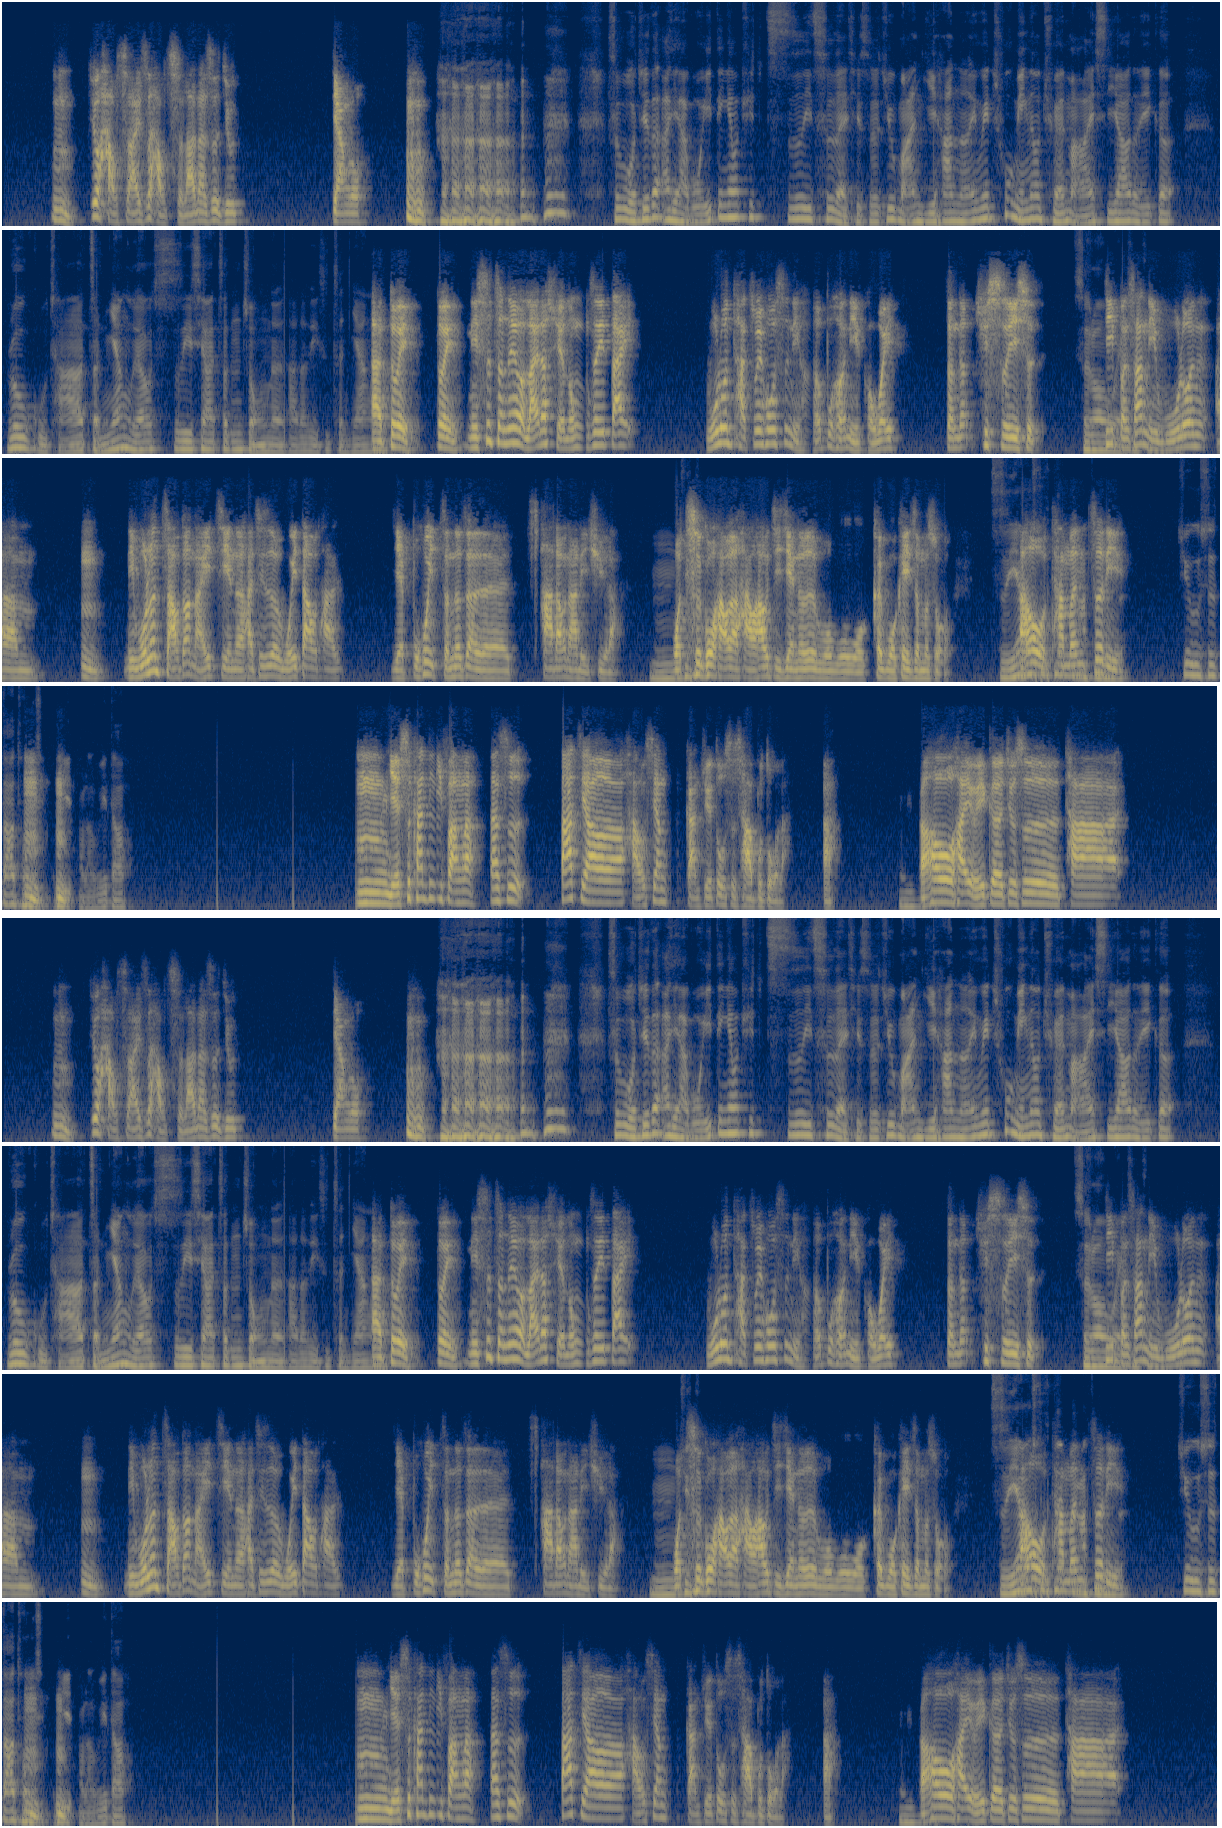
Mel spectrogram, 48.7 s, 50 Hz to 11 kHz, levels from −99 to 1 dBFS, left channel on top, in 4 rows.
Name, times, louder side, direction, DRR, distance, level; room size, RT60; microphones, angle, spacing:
voice 1, 0.5-2.4 3.3-3.6 4.0-4.3 15.9-18.5 19.2-21.1 21.6-22.6 23.2-24.7 25.1-27.8 28.3-30.5 31.1-33.8 34.5-35.6 36.8-37.2 40.1-41.8 42.1-44.4 44.7-44.9 45.7-47.7, left 5 dB, 55° left, 0.7 m, -26 dB
voice 2, 4.3-11.7 12.2-16.0 22.9-23.4 30.8-31.3 34.3-35.6 36.1-37.8 45.5-45.7, right 1 dB, 10° right, 0.3 m, -34 dB
head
